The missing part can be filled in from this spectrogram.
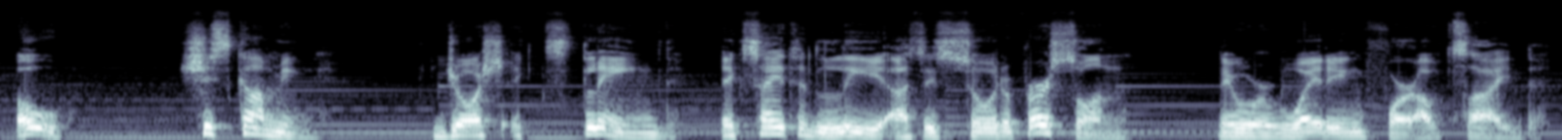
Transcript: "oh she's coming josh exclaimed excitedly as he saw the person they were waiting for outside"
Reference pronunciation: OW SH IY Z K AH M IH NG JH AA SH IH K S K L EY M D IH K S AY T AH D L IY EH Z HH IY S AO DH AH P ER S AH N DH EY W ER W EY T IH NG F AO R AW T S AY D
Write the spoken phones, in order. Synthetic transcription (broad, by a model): OW SH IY S K AH M IH NG JH AA SH IH K S K L EY M D IH K S AY T AH D L IY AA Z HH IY S AO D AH P ER S AH N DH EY W ER W EY T IH NG F AO R AW T S AY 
